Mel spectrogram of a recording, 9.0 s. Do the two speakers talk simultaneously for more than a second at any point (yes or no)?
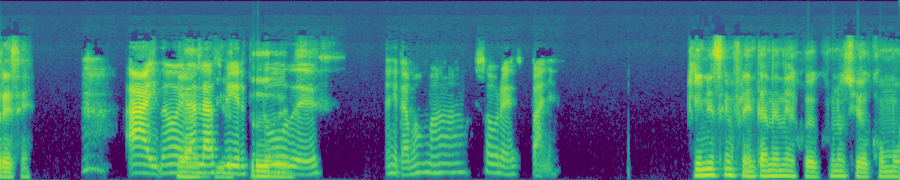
yes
